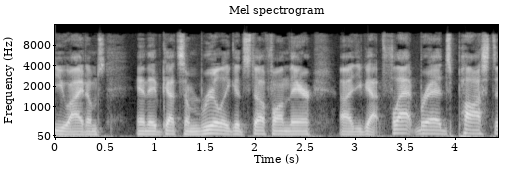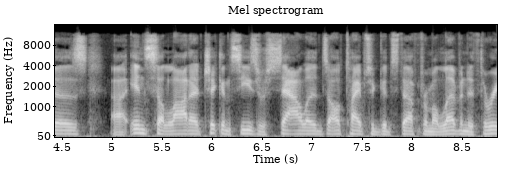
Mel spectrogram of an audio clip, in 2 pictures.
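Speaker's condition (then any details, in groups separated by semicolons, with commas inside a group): No condition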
